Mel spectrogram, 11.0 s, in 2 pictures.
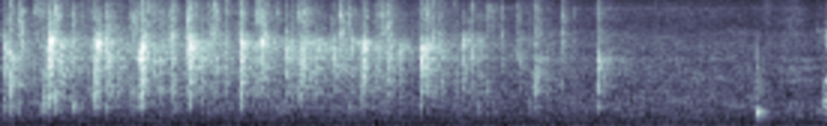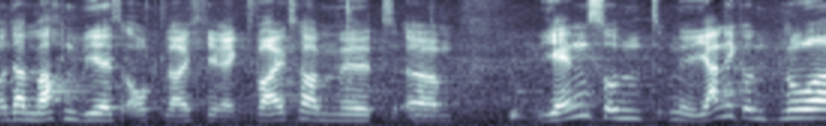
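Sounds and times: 
audience applause: 0:00.0 - 0:04.2
speech: 0:05.5 - 0:11.0.

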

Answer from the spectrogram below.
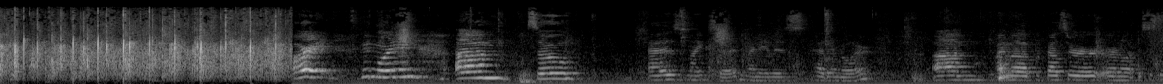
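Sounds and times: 
audience applauding a speaker at a university computer science talk: 0:00.0 - 0:03.0
speech: 0:03.7 - 0:05.9, 0:06.5 - 0:11.6.

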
